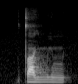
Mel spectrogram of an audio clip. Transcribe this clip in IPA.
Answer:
t̪ a˧ j m i˨˩ m

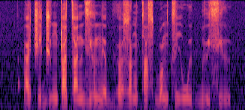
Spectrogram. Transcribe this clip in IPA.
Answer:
ʔ a˨˦ t͡ʃ e˥ d͡ʒ y˥˧ ŋ ʈ ɪ˥ tˤ ɛ˨˦ n zʲ ɔ˥˧ n ɛ˨˦ bʱ y˨˦ zˤ ʊ˨˦ ŋ tˤ e˥˩ sˤ b ʊ˥˩ ŋ t͡s i˨˦ w ɨ˨˦ ɡ͡b y˥˩ sʲ ɨ˥˩

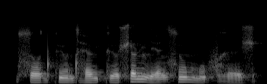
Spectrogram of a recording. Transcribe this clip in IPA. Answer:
s o˨ d kʲ ũ˨ dʱ ɛ˨ ɳ kʲ o˨ ʃ ɽ ə˦ ɳ lʲ ɛ˨ l s ũ˦ m ũ˨ f ɣ ɘ˨ ʒ

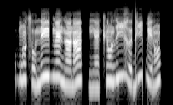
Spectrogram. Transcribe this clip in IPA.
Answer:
b ɔ̃˧ s o˨ n eː˦ b ɛ̃˦˨ ɡ ã˨ ɾ ã˦ | j ɛ̃˨ t͡ʃ ɔ̃˦ z iː˦ ɣ ə˨ d iː˦ ɓ e˨ ɾ ɔ̃˦

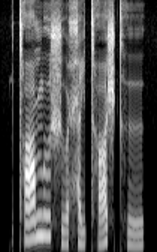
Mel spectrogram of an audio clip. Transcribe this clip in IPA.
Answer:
tʰ ɑ˧˥ m u˥ ʃ u˩ ħ i˩ tʰ ɑ˩˧ ʃ kʰ ɯ˩

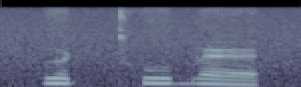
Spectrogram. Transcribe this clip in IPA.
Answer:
ɯ ʈ tʰ u b ɛ

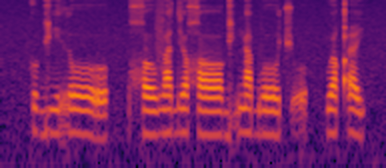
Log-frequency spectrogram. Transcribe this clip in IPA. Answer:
k ʊ ɡ i r oː | χ o v a d ø χ ɔː ɡ ḭ ŋ a b oː t͡ʃ o̰ | u qʼ i

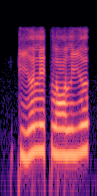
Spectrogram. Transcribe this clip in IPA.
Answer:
k i˨˩˦ ə̯ l e˦˥ t̚ l ɔ˧ l i˧˥ ə̯

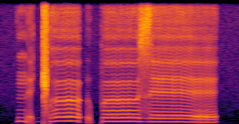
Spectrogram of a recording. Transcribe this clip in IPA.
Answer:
n ɛ̰ ɡ͡ǁ œː ʔ ə̰ p œː z ɛː

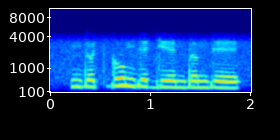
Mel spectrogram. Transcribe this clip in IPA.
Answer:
n d ɵː tʲ ɡ o ŋ ɡ e dʲ eː n d ə ŋ ɡ eː

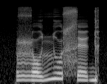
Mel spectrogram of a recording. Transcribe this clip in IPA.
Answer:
ɮ o˨ ʎ u˦ s e˧ ɡ

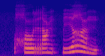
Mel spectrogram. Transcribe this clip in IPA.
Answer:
χ o r ɑ ŋ k͡p i ʁ ə ŋ

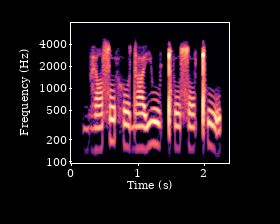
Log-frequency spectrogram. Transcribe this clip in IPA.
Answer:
bʱ ɛ sˤ u h o d a j u ǃʰ u sˤ o ǃʰ u

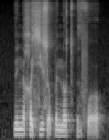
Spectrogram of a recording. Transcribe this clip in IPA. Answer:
y n ɪ χ ə sʲ ɵ z ɔ̰ p œ n ɔ t͡sʼ ə̤ f ɔ̰

